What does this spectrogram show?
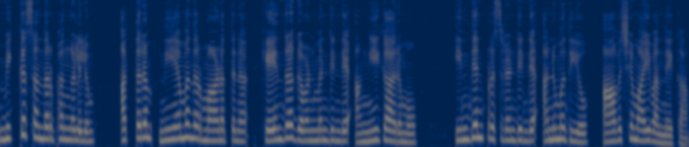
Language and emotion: Malayalam, neutral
